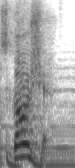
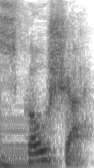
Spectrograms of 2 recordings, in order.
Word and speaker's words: Scotia: nova scotia s-c-o-t-i-a scotia my father can pronounce she he can make the sound shu but to him nova scotia is nova scotia nova scotia because it's t-i-a he cannot break the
